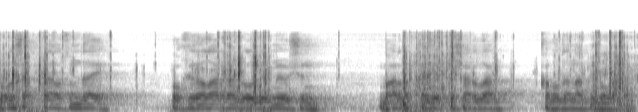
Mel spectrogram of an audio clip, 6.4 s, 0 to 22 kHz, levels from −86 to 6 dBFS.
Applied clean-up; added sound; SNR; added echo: none; Crumpling, crinkling; 2 dB; reverberation time 0.8 s.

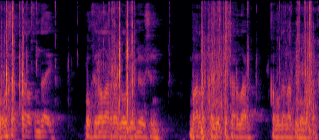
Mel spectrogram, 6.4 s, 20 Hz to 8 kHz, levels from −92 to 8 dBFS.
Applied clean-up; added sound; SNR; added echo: classical method WPE with log-MMSE.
